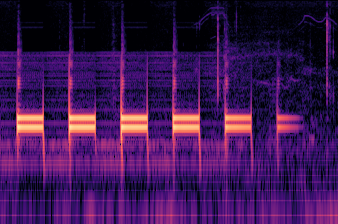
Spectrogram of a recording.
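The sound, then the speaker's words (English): A telephone line tone after a call to a pastor drops during a radio program broadcast from the island of Antigua: six steady two-pitch beeps in an even on-off rhythm, loud, the last one cut short, with no voices. “Sorry, we lost Pastor again on the phone line.”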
